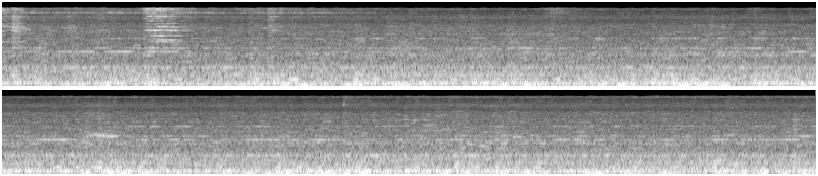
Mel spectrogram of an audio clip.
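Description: Batara Kresna diesel railbus running, heard from inside the car: a steady engine hum over the rumble and fine rattle of wheels on rail, with a brief high clatter about a second in.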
